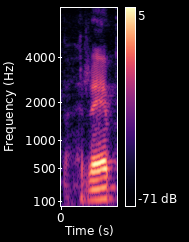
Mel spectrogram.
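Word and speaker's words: wrap: फिर है रैप, रैप में देखो डब्लू की साउंड नहीं है तो डब्लू यहाँ पर साइलेंट है।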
